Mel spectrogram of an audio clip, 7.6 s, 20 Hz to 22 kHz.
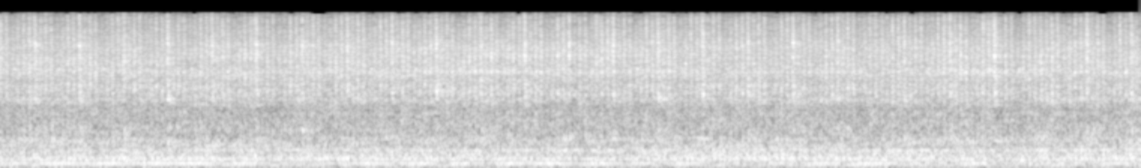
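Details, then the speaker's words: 109-year-old Ford Model T in snow, cold weather, running on magneto: loud busy idle with uneven lumpy beat under hissy mechanical clatter; rough because still cold, expected to smooth out nicely once warm. "let's switch it to Magneto she runs a little rough when she's cold bad but once it warms up it'll smooth out nicely"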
